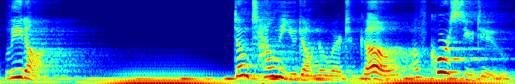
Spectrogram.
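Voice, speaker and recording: A woman's voice: mid-range voice, big pitch swings, measured pace. Reverberant hall, woman voicing sinister female meditation guide, falsely sympathetic, patronizing, formal, coldly predatory, audio drama, prominent music. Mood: false sympathy. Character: sinister female self-help guide spirit, soothing, condescending, coldly predatory. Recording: echoey reverberant hall effect, music underneath.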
